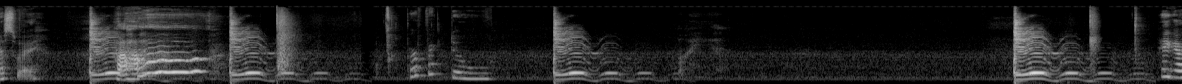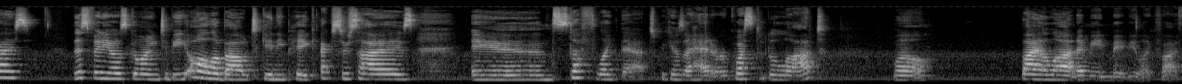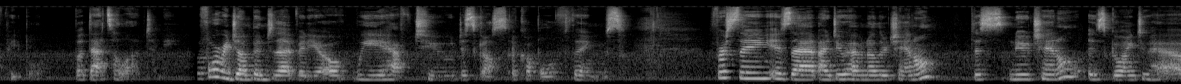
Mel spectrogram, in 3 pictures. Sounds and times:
Speech: 0.0s - 0.5s, 3.9s - 5.0s, 11.6s - 16.0s, 16.6s - 20.2s, 20.8s - 21.2s, 22.0s - 30.0s, 30.8s - 35.4s.

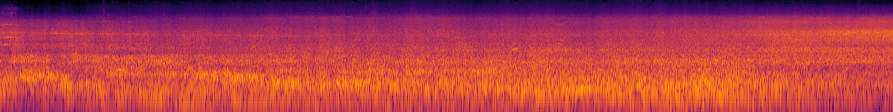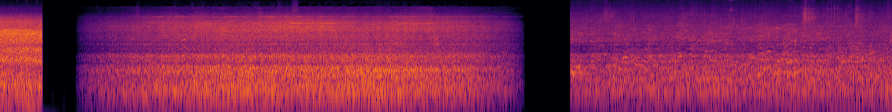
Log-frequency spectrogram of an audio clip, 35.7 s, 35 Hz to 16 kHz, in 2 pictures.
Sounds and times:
Aircraft engine: 0.0s - 18.8s, 19.4s - 28.4s, 29.3s - 35.7s
Fixed-wing aircraft, airplane: 0.0s - 18.8s, 19.4s - 28.4s, 29.3s - 35.7s.

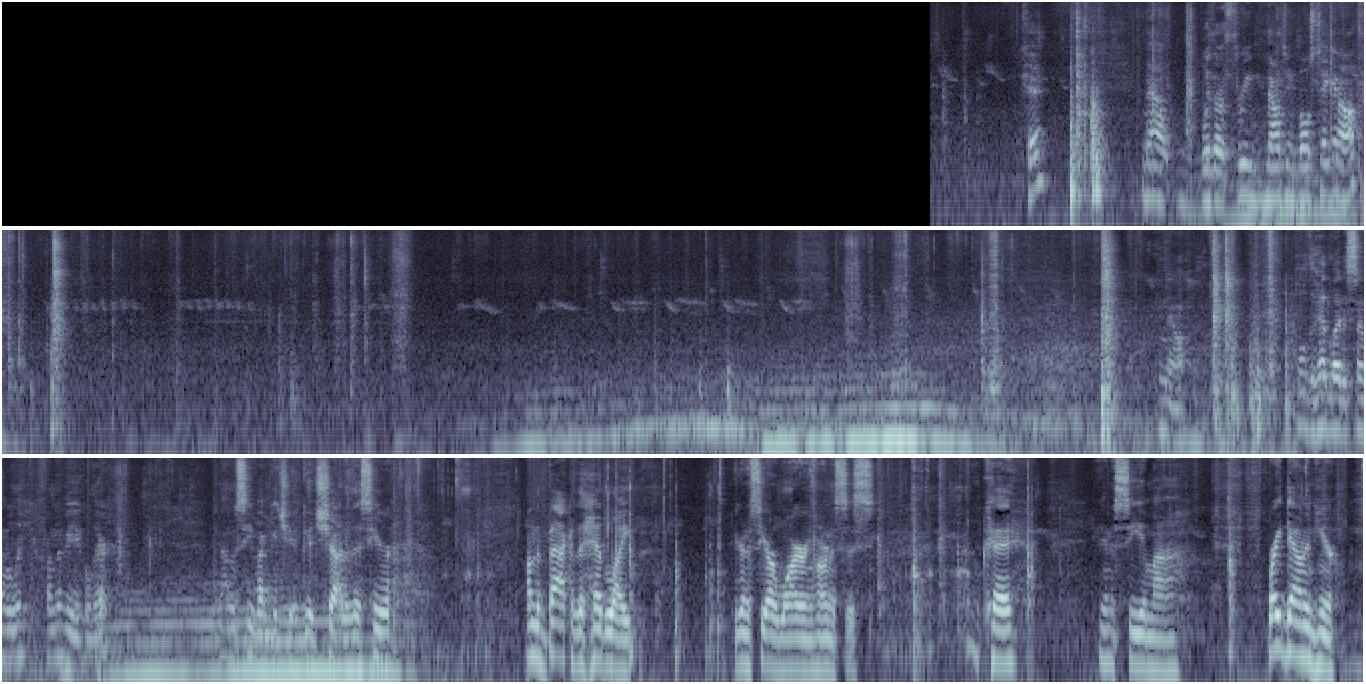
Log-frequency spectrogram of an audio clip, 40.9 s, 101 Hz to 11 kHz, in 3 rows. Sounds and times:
Outside, rural or natural: 9.3s - 40.8s
Speech: 10.2s - 10.5s, 11.4s - 13.7s, 25.2s - 25.6s, 26.5s - 28.4s, 29.4s - 31.3s, 32.5s - 33.6s, 34.5s - 36.0s, 36.8s - 37.5s, 38.2s - 39.1s, 39.9s - 40.6s
Car: 11.4s - 14.0s, 18.1s - 33.1s, 40.4s - 40.8s.

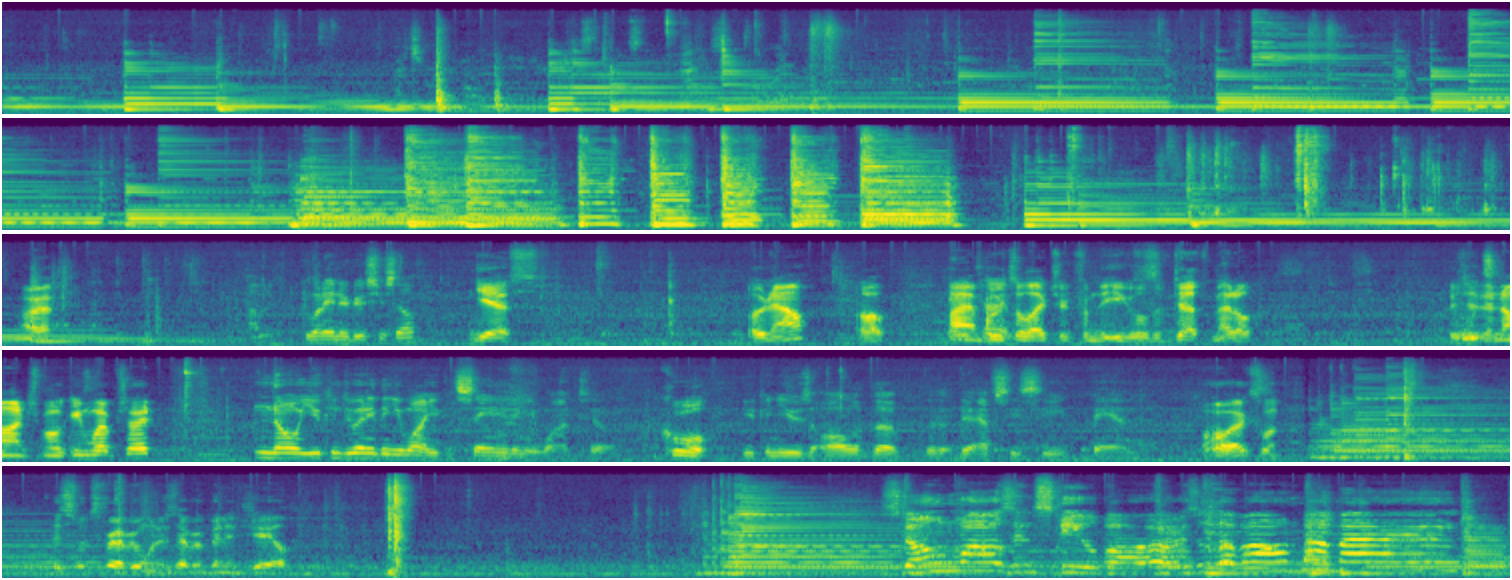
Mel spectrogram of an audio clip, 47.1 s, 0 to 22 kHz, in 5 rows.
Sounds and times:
Strum: 0.0s - 20.2s, 36.4s - 47.1s.

